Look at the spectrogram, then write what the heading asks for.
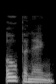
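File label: "opening", English pronunciation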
